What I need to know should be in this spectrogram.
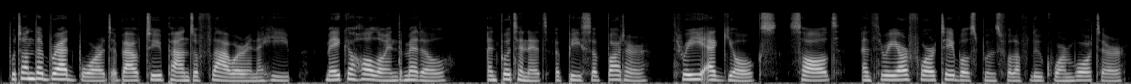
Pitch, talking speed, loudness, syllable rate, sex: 195 Hz, 205 wpm, -20 LUFS, 5.0 syllables/s, female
